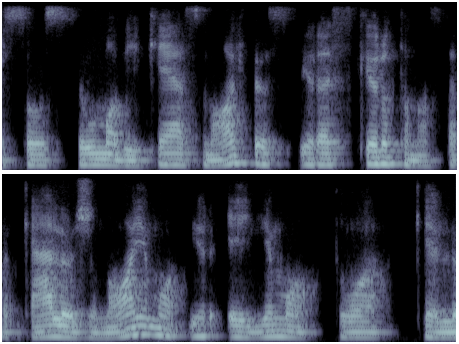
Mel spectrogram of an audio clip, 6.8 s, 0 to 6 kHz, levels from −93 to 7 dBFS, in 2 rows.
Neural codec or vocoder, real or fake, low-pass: none; real; 5.4 kHz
